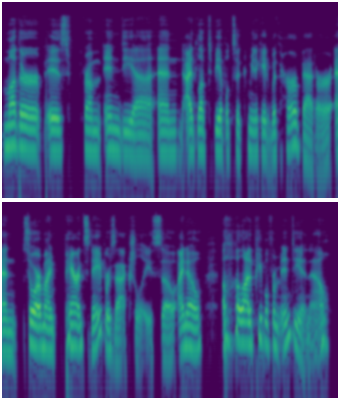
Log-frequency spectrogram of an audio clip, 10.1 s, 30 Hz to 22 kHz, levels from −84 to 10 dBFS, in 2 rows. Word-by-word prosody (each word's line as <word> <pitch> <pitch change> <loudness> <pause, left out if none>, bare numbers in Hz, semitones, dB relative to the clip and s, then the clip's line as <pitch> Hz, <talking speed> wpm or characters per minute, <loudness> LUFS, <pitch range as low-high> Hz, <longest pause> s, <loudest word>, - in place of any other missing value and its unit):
mother 170 -3 +2
is 145 0 0 0.2
from 150 -2 -4
India 140 -5 -4
and 140 -1 -2
I'd 150 +1 +4
love 150 -1 0
to - - -14
be 145 - 0
able 140 -2 -4
to 135 - -8
communicate 140 -2 -6
with 135 0 -5
her 160 +4 -2
better - - -5
and 140 -2 +2
so 195 -2 +5
are 165 -1 +9
my 155 -2 +3
parents' 180 -1 +4
neighbors 165 - -1
actually. 485 -3 -5
So, 330 -1 -3
I - - +6
know 170 0 +1 0.3
a 215 - 0
a - - +8
lotta 200 -1 +8
people 200 -3 -4
from 180 -2 -4
India 205 +8 -3
now. - - -6
155 Hz, 190 wpm, -22 LUFS, 145-180 Hz, 0.3 s, are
